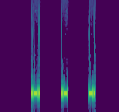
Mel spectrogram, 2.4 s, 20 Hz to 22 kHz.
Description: Morse code, heard as a keyed tone, about 51 wpm, spaced as for 17 wpm, 690 Hz. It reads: RAN
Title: 6x Character Spacing - Top 500 Words - 50wpm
